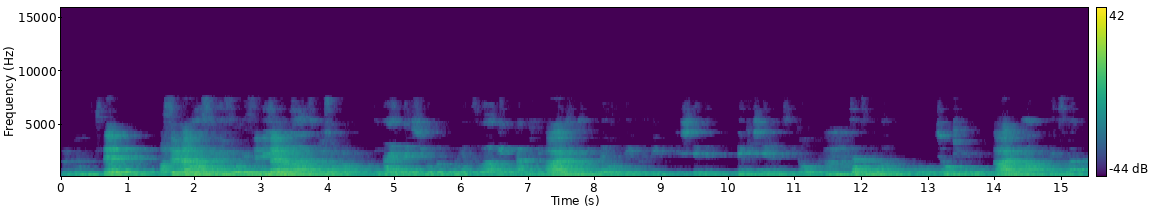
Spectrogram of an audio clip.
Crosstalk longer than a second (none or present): present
